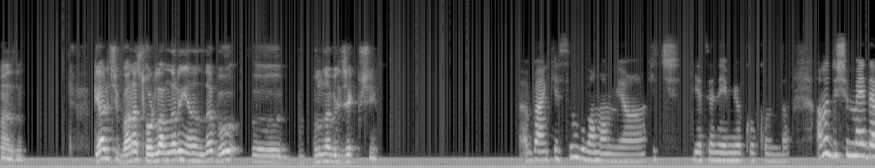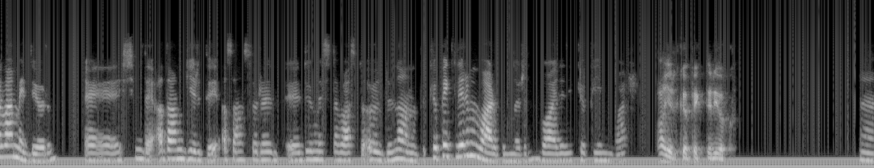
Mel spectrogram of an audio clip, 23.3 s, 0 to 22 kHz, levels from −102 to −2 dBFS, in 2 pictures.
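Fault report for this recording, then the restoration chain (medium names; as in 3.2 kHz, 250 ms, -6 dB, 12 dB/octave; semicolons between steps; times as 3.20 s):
crackle 59 per s -32 dBFS
hum 50 Hz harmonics 4 -33 dBFS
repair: de-click; de-hum 50 Hz, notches 4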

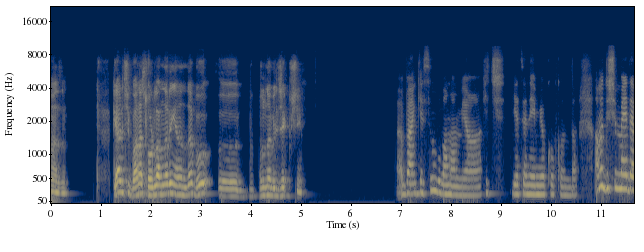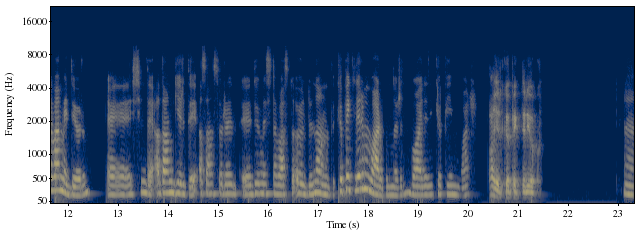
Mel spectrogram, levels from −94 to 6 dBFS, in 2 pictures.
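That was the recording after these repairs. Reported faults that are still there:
nothing left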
